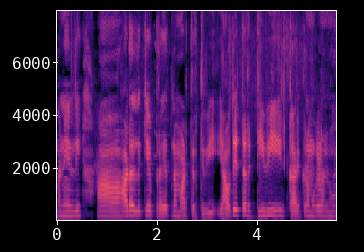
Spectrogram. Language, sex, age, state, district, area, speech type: Kannada, female, 30-45, Karnataka, Koppal, rural, spontaneous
